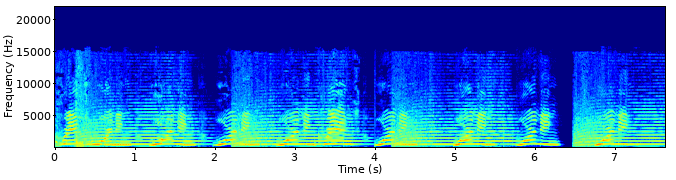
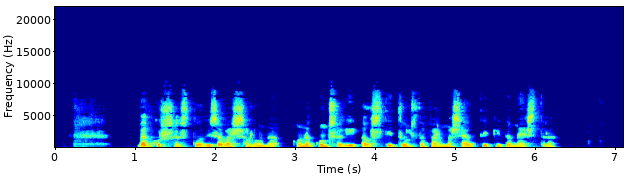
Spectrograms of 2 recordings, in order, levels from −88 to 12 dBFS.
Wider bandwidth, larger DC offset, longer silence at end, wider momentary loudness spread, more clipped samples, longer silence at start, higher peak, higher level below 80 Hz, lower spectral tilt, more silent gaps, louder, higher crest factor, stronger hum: first, 15.5 kHz vs 9.2 kHz; neither; second, 0 s vs 0.85 s; about the same, 7 LU vs 8 LU; neither; second, 0 s vs 0.3 s; second, -10 dBFS vs -4 dBFS; about the same, -60 dBFS vs -60 dBFS; second, -1 dB/octave vs -5 dB/octave; first, 6.38-6.44 s vs none; about the same, -23 LUFS vs -23 LUFS; second, 14 dB vs 20 dB; neither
